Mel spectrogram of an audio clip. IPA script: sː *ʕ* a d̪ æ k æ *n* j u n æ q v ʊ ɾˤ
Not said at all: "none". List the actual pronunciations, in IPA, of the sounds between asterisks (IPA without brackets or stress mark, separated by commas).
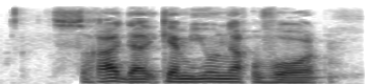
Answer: ʁ, m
